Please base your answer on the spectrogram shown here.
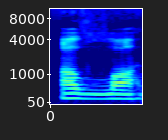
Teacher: The word Allah, because we have a fatha before. It has to be pronounced heavily, yes? Allah, the lam has to be pronounced heavily.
